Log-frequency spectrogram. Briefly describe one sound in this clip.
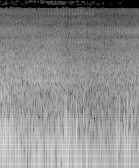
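A van drives past on the road.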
